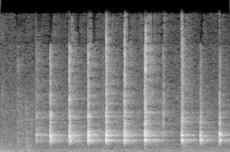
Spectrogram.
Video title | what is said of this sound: PRESSURE CANNING Tutorial // How to Pressure Can Tomato Sauce | it sounds very much like tin that means it's good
